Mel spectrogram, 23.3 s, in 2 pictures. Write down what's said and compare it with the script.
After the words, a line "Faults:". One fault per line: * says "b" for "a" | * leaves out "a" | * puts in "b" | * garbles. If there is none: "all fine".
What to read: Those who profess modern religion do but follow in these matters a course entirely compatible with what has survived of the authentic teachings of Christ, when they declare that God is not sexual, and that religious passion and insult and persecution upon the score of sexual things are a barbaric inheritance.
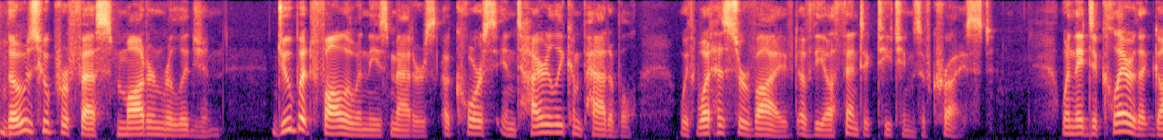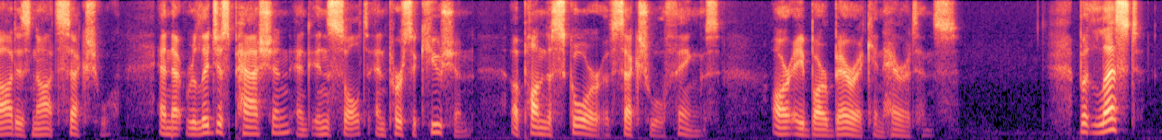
Those who profess modern religion do but follow in these matters a course entirely compatible with what has survived of the authentic teachings of Christ, when they declare that God is not sexual, and that religious passion and insult and persecution upon the score of sexual things are a barbaric inheritance. But lest
Faults:
* puts in "But lest"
